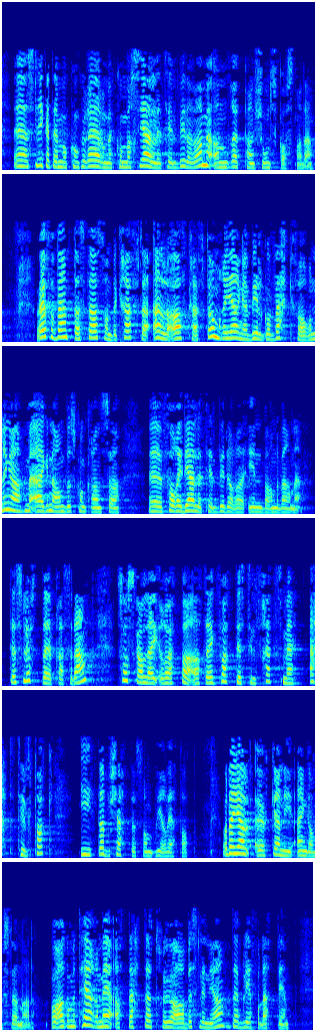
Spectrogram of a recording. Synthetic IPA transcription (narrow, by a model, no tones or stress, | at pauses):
sliːkɑt̪d̪ɛɡmɔkʊŋkʉʁeːɾəmɛkʰʊmæʁsɪɛlːət̪ʰɪlbyːd̪əʁəmɛʔɑnd̪ʁəpʰɑŋʃuːnskʰɔst̪nɑ̰d̪ə̰ɾ | ʔɔɛɡfɔʋɛnt̪əɑst̪ɑːt̪sɔnbəkʰɾɛft̪əɾʔɛlːəʁɑːʋkʰʁɛft̪əɾɔmʁɛjeːɾɪŋənʋɪlɡoːʋɛkːfʁɑɔʁnɪŋɑmɛʔæɪɡnəɑmbʉːd̪skʊŋkʉɾɑnsə | fɔɾɪd̪ɛɛlːət̪ʰɪlbyːd̪əʁəɪnn̩bɑːʁnəʋæʁnə̰ | t̪ʰːɪlslʉt̪ːɛpʰɾɛsɪd̪ɛnt̪sɔskɑlɛɡɾøːpəʔɑt̪ɛɡfɑk̚t̪ɪsk̚t̪ʰɪlfʁɛt̪smɛɛt̪ʰːɪlt̪ʰɑːk | ʔɪd̪̥ɛbʉʃjɛt̪ːəsɔmblɪːʁʋeːt̪ʰɑt̪ː | ʔɔd̪ɛjɛlːøːkəɛnyːʔæɪnɡɑŋst̪øːnɑ̰d̪ɔɑʁɡʉmɛnt̪ʰeːʁəmɛʔɑt̪̚d̪ɛt̪ːət̪ʰɾʉːəɑʁbɛɪslɪnjəʁd̪ɛbliːʁfɔlɛt̪ːʋiːnt̪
